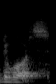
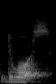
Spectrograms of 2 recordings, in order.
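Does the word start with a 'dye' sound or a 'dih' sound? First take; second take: dih; dih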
